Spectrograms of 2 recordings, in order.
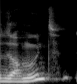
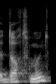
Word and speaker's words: Dortmund: et après, donc là, tu rentres de Dortmund, euh, Dortmund, pardon, c'est pas facile à, prononcer, hein. Dortmund,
